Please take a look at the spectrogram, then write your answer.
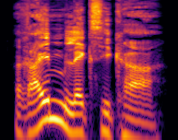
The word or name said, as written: Reimlexika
